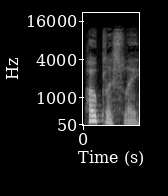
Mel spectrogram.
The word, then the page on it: hopelessly: American English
